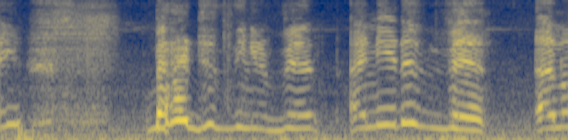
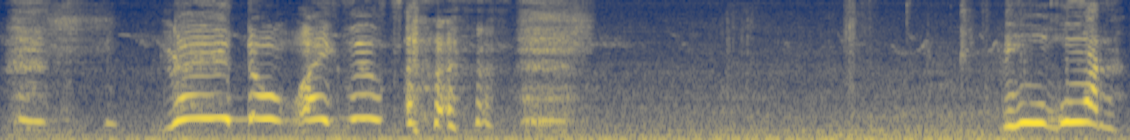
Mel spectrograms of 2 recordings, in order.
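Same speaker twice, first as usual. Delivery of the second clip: crying; 3 semitones higher, much slower than usual. Real, not acted. Breaking down in parking lot.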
